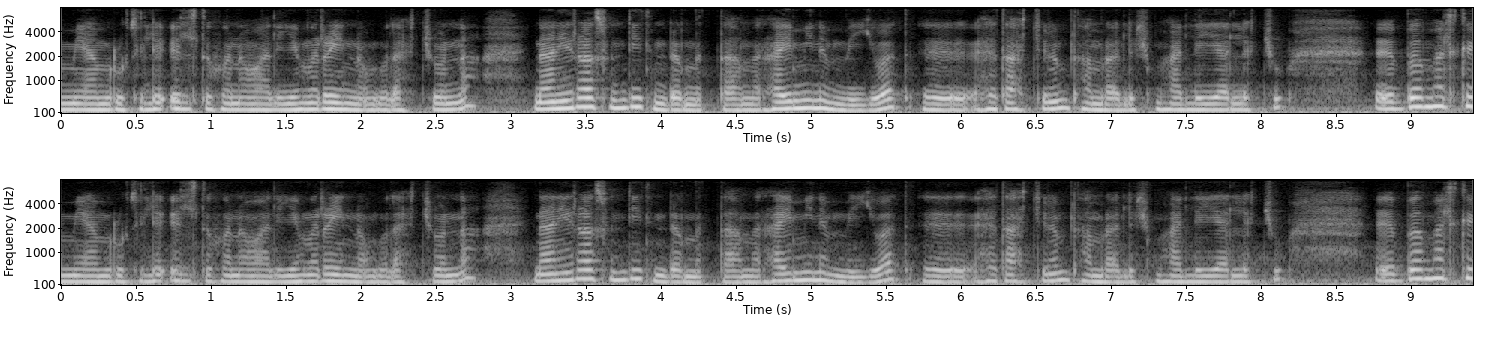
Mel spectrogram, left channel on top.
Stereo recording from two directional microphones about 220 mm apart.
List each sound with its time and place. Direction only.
0.0 s a woman's voice: 10° left (ahead or behind)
